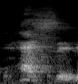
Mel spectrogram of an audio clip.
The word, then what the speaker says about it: chesed: Is this particular word pronounced more like a, it's more like a CH sound, but a, more like a, so a harsh, a chesed or chesed. You know, that's be kind of how it's pronounced.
